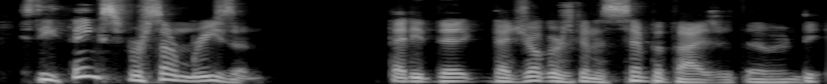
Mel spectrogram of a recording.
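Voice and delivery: ordinary talk, nothing marked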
